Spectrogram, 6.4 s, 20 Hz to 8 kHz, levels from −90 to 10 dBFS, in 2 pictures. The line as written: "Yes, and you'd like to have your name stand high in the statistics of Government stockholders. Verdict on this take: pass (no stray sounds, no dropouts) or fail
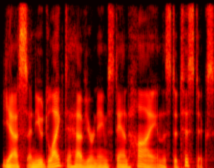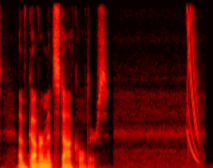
fail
